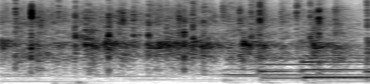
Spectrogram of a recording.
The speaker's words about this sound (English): Come on, clap your hands. Hallelujah.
